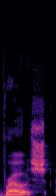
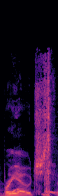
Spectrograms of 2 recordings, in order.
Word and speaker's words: brooch: There was a gemstone brooch. How do you say that? – Brooch. – Brooch. Okay. Right? Yeah. – It's not brioche.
